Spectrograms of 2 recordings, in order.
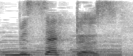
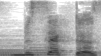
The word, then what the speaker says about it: bissextus: the fourth word for the evening was बिसेक्टस, BISSEXTUS, बिसेक्टस, यानी कि दोस्तों बताया था मैंने द 29th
